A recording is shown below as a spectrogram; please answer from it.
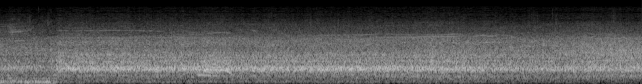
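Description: Football stadium crowd making a steady din of cheering and noise, building a little under a second in.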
